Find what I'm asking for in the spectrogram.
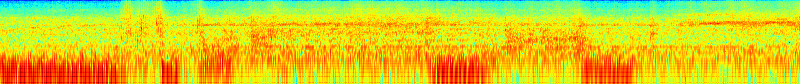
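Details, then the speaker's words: Off-road truck "Banana", started up: even idle, three clean rev blips settling back, full smooth exhaust with a little beef and no rasp or rattle; normal exhaust note. "nice that sounds so so good that is so much better give us oh she's back baby that sounds good got a little beef to it"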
